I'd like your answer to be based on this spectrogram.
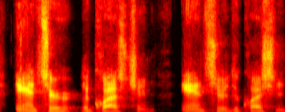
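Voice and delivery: retold shouting, half-hearted; mock yell. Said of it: "She even starts screaming".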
